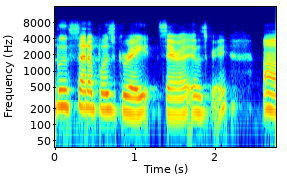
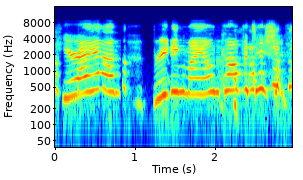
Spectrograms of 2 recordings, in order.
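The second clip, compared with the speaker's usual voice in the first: much higher mock-horrified punchline; mock dismay; 13 semitones higher than usual. Host mocks herself to the cohost, mock-dismayed. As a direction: deliver it as a rueful joke.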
